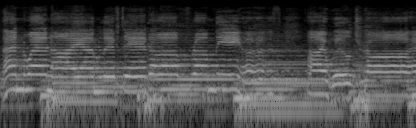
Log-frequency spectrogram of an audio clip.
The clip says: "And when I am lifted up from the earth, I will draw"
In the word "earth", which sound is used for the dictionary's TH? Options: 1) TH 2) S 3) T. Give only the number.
1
